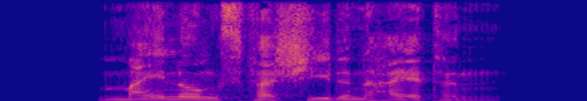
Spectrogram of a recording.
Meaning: plural of Meinungsverschiedenheit
- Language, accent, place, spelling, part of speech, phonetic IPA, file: German, Germany, Berlin, Meinungsverschiedenheiten, noun, [ˈmaɪ̯nʊŋsfɛɐ̯ˌʃiːdn̩haɪ̯tn̩], De-Meinungsverschiedenheiten.ogg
